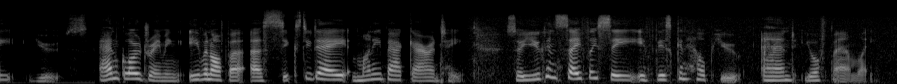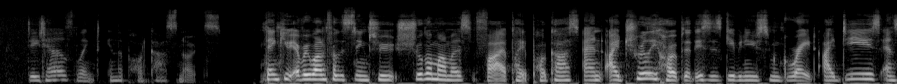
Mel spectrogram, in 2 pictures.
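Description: From 4.52 to 9.63 s, the receiver lost the digital signal, digital radio blending to FM analogue: faint hiss rises, level shifts about 2 dB.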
